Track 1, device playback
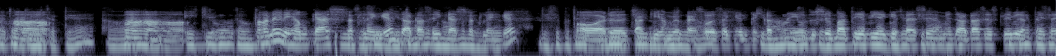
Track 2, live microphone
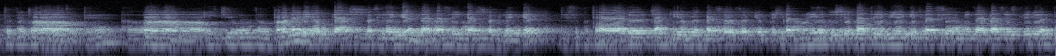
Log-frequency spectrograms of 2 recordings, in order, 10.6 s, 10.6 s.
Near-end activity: none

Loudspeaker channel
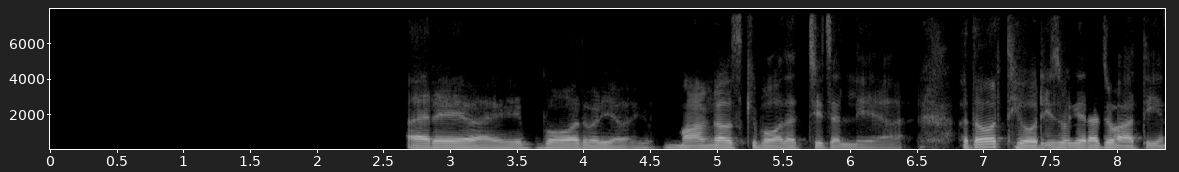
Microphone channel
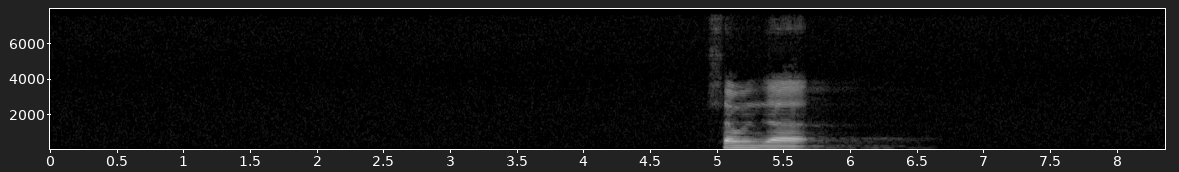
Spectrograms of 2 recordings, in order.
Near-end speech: present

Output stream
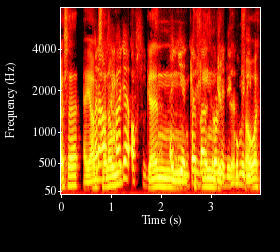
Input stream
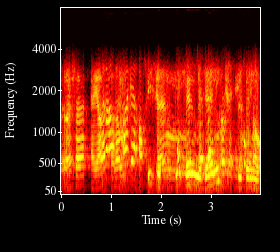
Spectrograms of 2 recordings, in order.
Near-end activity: present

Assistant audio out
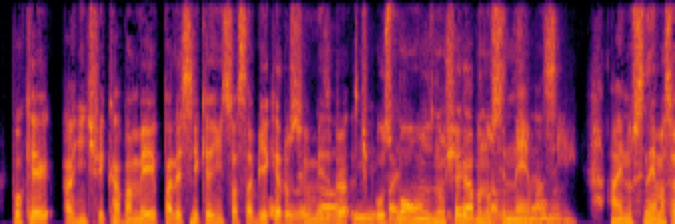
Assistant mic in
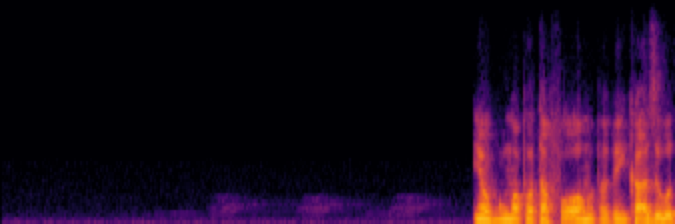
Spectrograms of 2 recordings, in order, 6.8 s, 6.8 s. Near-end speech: present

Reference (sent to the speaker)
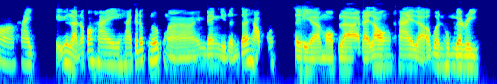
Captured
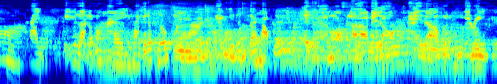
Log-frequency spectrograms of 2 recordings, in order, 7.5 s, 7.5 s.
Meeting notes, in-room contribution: present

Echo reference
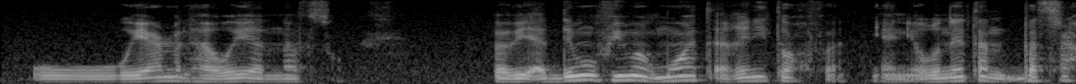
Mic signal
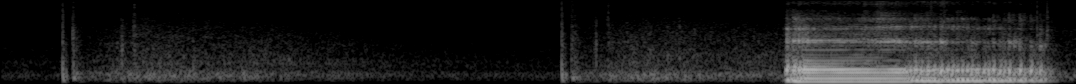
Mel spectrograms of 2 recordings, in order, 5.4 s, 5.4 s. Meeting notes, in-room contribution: present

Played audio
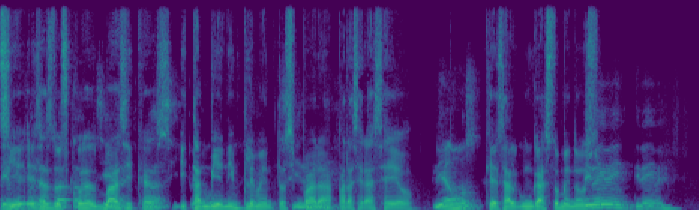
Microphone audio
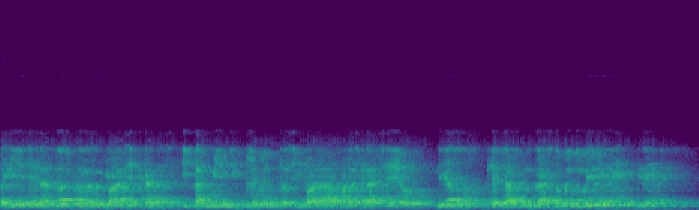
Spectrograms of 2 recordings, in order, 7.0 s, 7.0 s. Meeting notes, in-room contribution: none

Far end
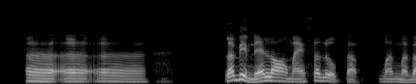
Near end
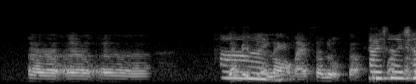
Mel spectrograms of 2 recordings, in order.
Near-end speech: present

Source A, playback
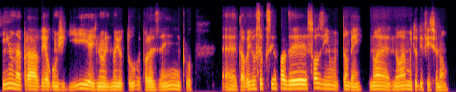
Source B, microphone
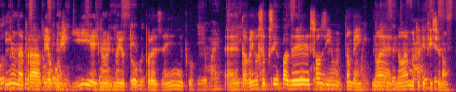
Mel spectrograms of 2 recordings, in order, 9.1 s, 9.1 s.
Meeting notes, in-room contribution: present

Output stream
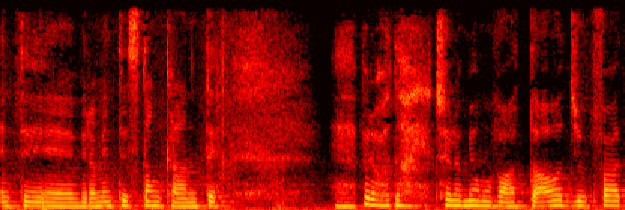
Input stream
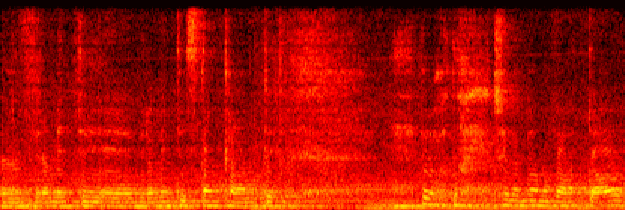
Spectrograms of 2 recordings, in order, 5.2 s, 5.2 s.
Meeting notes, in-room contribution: none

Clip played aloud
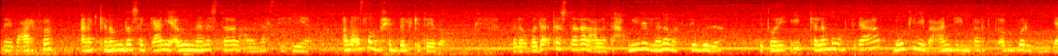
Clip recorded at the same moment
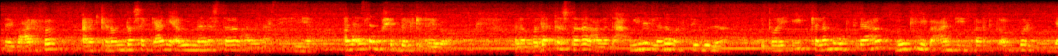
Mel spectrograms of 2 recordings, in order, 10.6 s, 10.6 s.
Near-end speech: none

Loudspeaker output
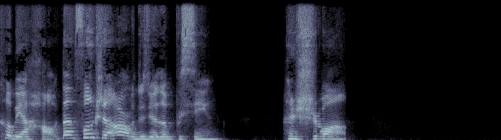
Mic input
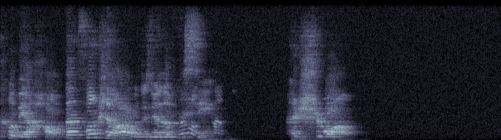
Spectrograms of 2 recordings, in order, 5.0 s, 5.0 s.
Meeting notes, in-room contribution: present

